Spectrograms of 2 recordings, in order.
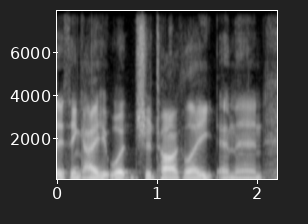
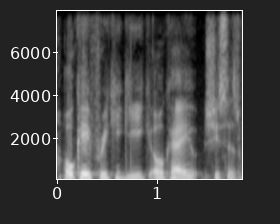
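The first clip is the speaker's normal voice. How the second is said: normal talking voice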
